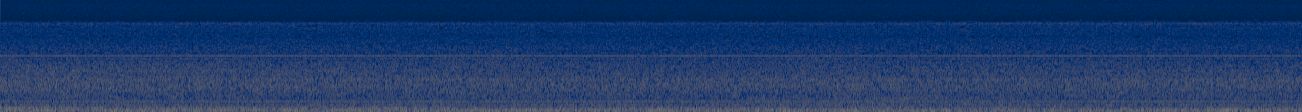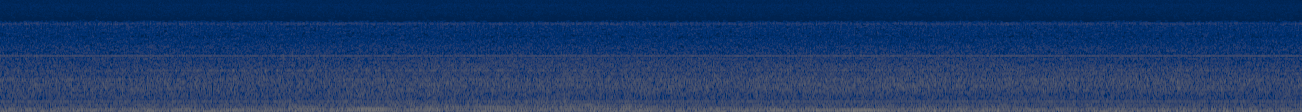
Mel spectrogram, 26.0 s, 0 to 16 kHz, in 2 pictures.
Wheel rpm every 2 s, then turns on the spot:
0, 0, 0, 0, 0, 0, 0, 0, 0, 0, 0, 0, 0.
none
